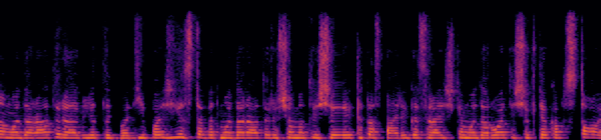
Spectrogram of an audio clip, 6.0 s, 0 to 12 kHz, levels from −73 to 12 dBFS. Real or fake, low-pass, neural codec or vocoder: real; 10.8 kHz; none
